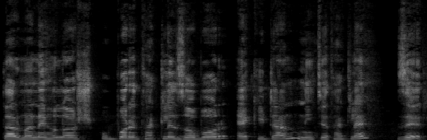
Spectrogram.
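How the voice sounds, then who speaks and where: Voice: mid-range voice, steady tone, measured pace, a little mellow. A Quran reading teacher in a live class, patiently repeating each syllable for a student to echo back. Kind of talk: live online class, drilling letter sounds.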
